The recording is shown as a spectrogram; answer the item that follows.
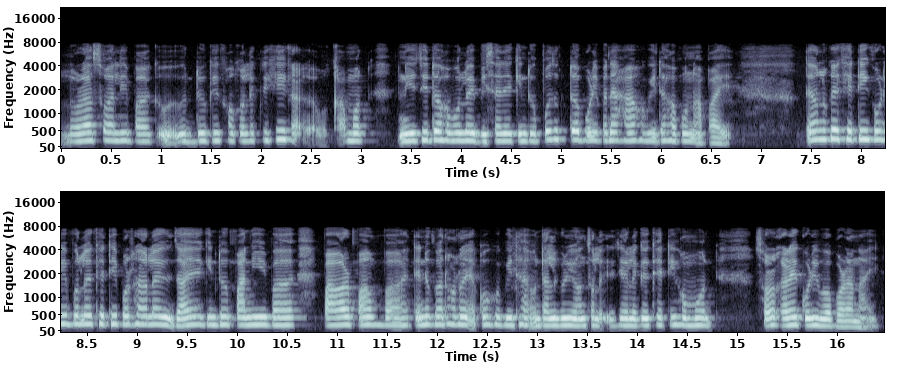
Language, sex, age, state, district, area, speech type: Assamese, female, 45-60, Assam, Udalguri, rural, spontaneous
